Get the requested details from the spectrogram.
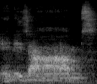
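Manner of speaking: creepy, eerie voice. Recalling one of the characters a performer voiced, in a creepy exorcist voice. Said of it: "a really creepy exorcist voice".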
